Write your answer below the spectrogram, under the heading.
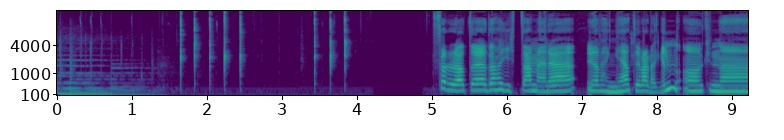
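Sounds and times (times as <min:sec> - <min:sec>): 
sharp tongue clicks for echolocation: 0:01.6 - 0:02.6, 0:03.4 - 0:04.1
speech: 0:05.1 - 0:09.2.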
